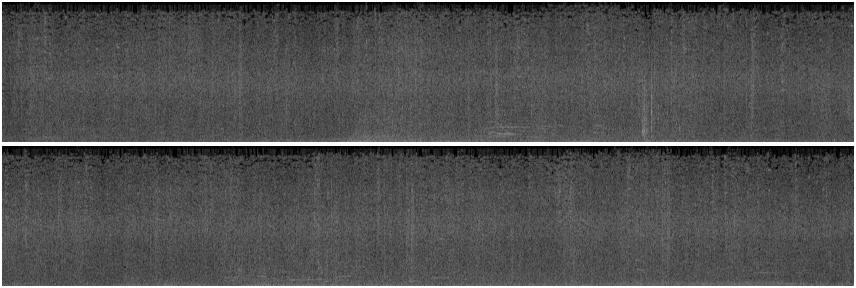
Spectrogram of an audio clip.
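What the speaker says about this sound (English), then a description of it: "The thunder sounded much too close and full of angry power" Steady rain and rumbling thunder from a stormy scene in the video game What Remains of Edith Finch, continuous broadband downpour with low tonal hum and occasional brief louder rumbles, no talking.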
